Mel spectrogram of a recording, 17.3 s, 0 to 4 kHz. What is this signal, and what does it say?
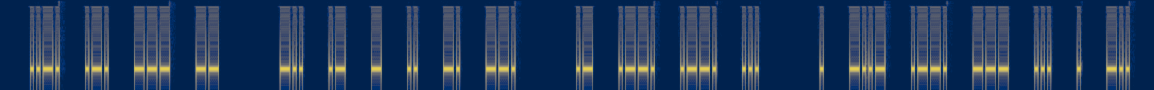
Morse code, heard as a keyed tone, about 25 wpm, spaced as for 15 wpm, 550 Hz. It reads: FROM DATING APPS EXPOSED
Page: news-headlines-in-morse-code-at-15-wpm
